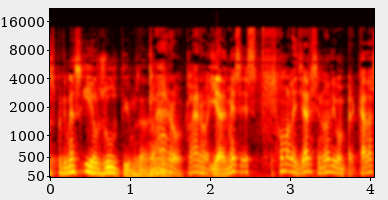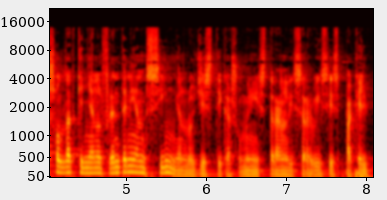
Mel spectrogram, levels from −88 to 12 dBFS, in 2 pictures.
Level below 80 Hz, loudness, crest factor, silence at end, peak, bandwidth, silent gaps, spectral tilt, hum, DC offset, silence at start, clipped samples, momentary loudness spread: -46 dBFS; -21 LUFS; 22 dB; 0 s; 0 dBFS; 14 kHz; none; -4.5 dB/octave; none; under 0.1%; 0 s; under 0.1%; 11 LU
